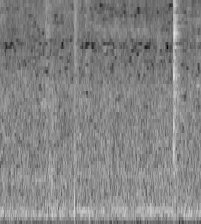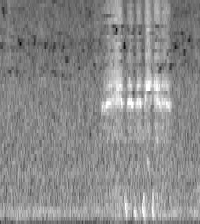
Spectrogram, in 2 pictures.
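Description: A songbird gives a short burst of rapid, sharp whistled notes about four and a half seconds in, lasting about a second. A single faint click comes shortly before the middle.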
